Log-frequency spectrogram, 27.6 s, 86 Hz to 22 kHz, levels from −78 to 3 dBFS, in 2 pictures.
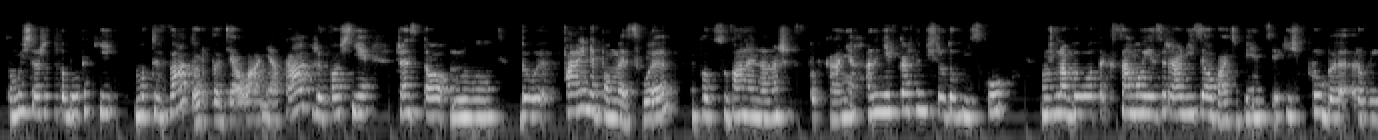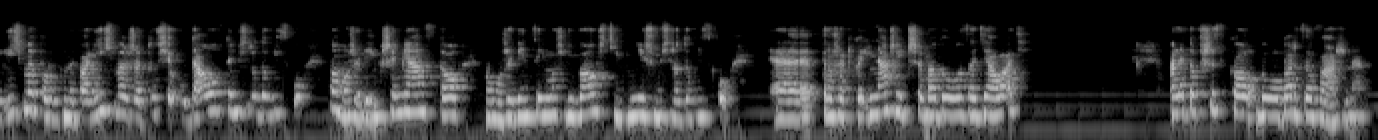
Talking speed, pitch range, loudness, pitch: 145 wpm, 215-250 Hz, -23 LUFS, 235 Hz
